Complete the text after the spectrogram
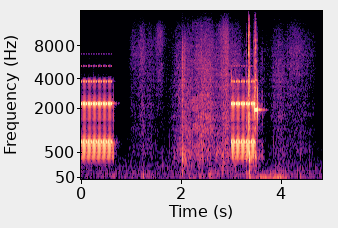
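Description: Bedsheets rustle as a person stirs in bed.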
